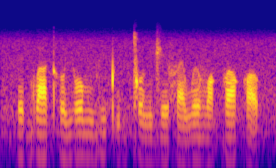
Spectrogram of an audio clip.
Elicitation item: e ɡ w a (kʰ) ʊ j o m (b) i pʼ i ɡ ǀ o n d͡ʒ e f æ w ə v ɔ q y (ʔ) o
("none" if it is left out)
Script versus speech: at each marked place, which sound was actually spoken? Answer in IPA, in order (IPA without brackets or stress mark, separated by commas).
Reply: kʰ, b, q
